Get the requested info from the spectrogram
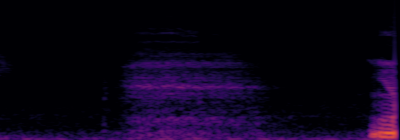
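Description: A man's single soft breath, lasting under a second, in a pause between sentences.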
